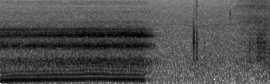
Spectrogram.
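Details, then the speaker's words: A single long, steady, rattling snore-like breath lasting about a second from a Great Dane who is wide awake, then quiet room noise. Snoring while awake. "Interesting. Wide awake. Wide awake and still snoring."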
